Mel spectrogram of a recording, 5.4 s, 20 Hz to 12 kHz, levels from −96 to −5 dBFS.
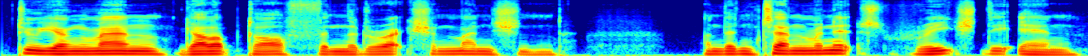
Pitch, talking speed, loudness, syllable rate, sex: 120 Hz, 190 wpm, -18 LUFS, 5.5 syllables/s, male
